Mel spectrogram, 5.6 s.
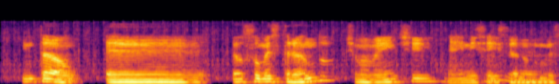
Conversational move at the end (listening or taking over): listening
